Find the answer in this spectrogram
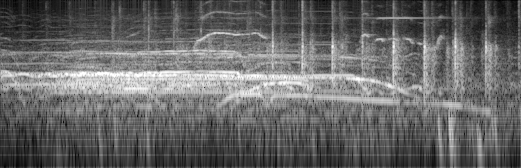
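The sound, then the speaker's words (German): A large protest crowd cheers and whoops loudly for several seconds, high shouts and whistles rising over a dense roar, with scattered claps standing out before the noise tapers off. “Einmal noch richtig laut, damit er uns auch hört, der Herr Bürgermeister.”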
